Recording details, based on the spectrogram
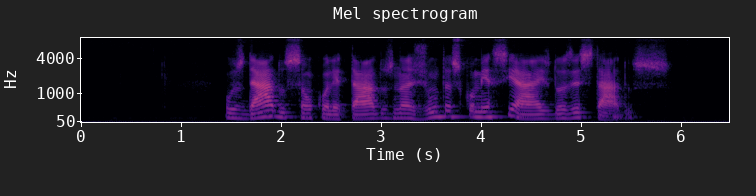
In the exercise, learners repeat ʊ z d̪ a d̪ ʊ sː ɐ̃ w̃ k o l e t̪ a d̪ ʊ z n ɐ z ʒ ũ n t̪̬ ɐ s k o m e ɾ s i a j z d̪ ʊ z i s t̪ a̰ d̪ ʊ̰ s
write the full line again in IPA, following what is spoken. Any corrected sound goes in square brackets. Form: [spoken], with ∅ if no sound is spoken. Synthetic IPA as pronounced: ʊ z d̪ a d̪ ʊ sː ɐ̃ w̃ k o l e t̪ a d̪ ʊ z n ɐ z ʒ ũ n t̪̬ ɐ s k o m e ɾ s i a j z d̪ ʊ z [e] s t̪ a̰ d̪ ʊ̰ s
